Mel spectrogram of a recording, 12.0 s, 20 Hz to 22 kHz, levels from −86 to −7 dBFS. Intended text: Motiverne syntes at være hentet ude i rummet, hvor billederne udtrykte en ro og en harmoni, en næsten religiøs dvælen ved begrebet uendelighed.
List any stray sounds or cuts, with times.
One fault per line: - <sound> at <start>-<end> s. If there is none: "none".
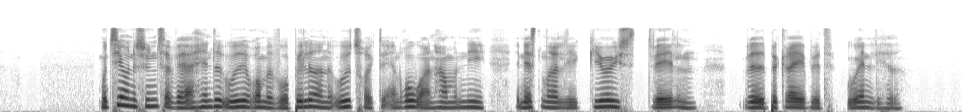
none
